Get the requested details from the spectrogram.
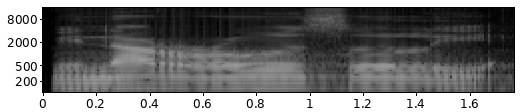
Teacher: membacanya itu diidghamkan, dimasukkan ke ro, lamnya diabaikan, tidak dibaca idhar dengan tebal, ro-nya dibaca tebal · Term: alif lam samsiyah tafhim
